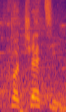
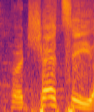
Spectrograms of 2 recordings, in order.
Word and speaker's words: Pochetty: It's pronounced Pochetty. Pochetty.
